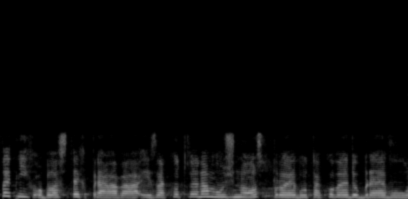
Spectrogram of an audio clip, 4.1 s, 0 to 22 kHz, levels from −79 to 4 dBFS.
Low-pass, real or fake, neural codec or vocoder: 7.2 kHz; fake; codec, 16 kHz, 4 kbps, FreqCodec, smaller model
